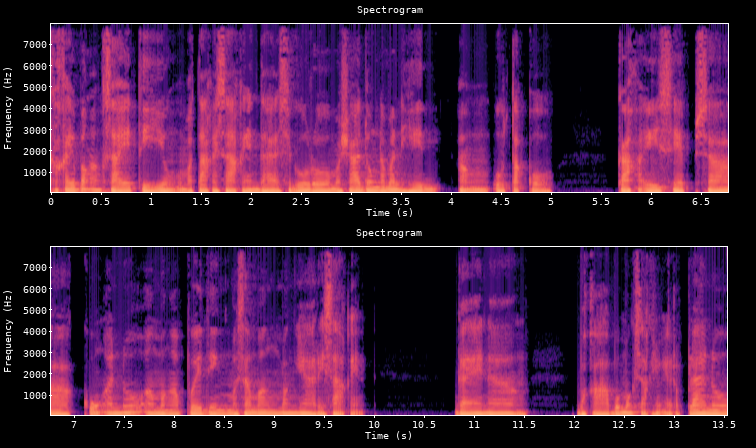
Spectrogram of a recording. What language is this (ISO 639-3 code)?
fil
